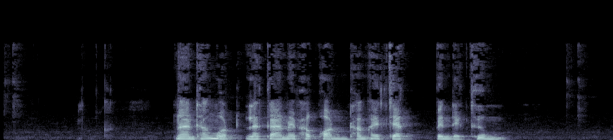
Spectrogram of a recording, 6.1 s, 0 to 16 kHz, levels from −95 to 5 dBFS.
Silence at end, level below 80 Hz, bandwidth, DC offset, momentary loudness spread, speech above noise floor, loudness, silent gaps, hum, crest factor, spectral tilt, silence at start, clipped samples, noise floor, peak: 1.1 s; -62 dBFS; 11.5 kHz; under 0.1%; 6 LU; 45 dB; -21 LUFS; none; none; 22 dB; -7 dB/octave; 1.75 s; under 0.1%; -65 dBFS; -2 dBFS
